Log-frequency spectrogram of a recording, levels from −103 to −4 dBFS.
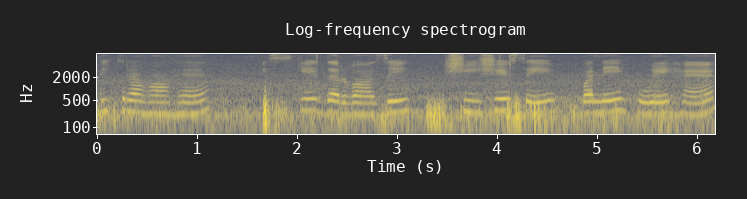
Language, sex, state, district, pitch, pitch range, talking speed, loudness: Hindi, female, Haryana, Rohtak, 235 Hz, 220-250 Hz, 95 wpm, -22 LUFS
